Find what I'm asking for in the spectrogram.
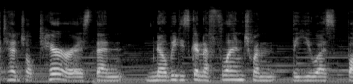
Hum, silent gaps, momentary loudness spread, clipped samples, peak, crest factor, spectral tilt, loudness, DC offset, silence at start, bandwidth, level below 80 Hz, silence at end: none; none; 9 LU; under 0.1%; -2 dBFS; 18 dB; -5 dB/octave; -20 LUFS; under 0.1%; 0 s; 14.5 kHz; -46 dBFS; 0 s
